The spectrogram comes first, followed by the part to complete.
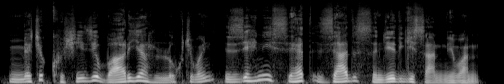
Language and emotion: Kashmiri, happy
